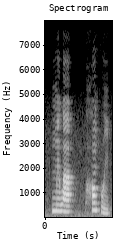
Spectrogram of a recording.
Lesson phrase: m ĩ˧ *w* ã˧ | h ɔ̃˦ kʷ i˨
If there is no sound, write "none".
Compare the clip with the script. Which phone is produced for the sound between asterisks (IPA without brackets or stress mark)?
w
